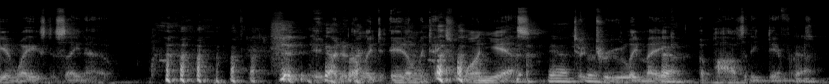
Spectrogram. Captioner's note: laughs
